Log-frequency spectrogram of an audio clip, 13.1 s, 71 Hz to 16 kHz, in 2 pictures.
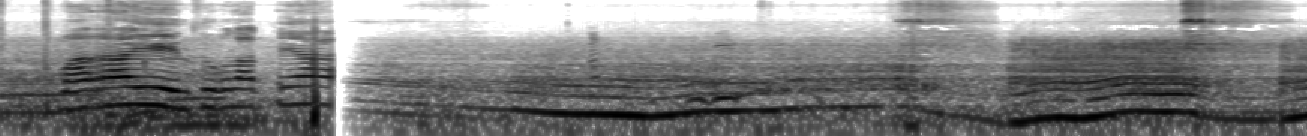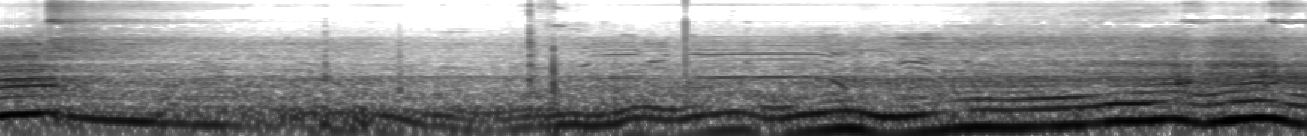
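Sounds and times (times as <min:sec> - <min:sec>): buggy engine revving: 0:00.0 - 0:13.0.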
